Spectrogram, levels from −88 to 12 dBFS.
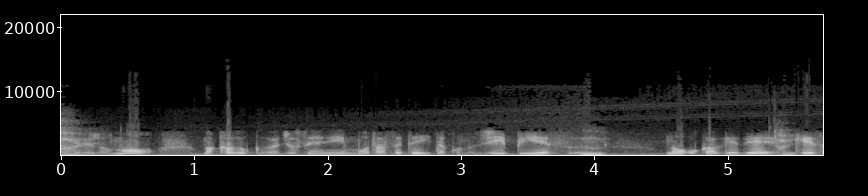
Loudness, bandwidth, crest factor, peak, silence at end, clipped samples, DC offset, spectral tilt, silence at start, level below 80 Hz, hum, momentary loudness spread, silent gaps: -20 LUFS; 10.5 kHz; 16 dB; -2 dBFS; 0 s; under 0.1%; under 0.1%; -7 dB/octave; 0 s; -42 dBFS; none; 10 LU; none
